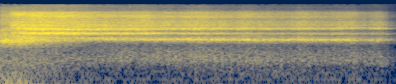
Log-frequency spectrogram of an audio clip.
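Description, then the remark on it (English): A long, forceful "shh" exhale during a breathing exercise streams out steadily for about four seconds, pushing all the air out, a bright hissing breath that slowly fades as the air runs out. “Like first off with the breathing exercises, I will like shh and push all the air out.”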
